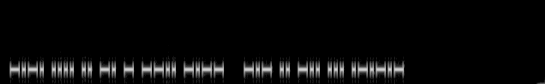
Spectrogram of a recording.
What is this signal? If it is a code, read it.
Morse code, heard as a keyed tone, about 40 wpm, 700 Hz. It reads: CHINTZY KIDS.
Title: Pangram Challenge v2 - 40wpm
